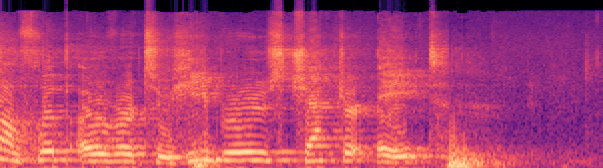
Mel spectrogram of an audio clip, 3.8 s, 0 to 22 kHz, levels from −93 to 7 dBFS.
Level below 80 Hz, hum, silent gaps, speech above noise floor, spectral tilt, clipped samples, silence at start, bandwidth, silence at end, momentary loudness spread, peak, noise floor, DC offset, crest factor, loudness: -20 dBFS; none; none; 24 dB; -4 dB/octave; 0.6%; 0 s; over 20 kHz; 0.05 s; 5 LU; 0 dBFS; -29 dBFS; under 0.1%; 6 dB; -6 LUFS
